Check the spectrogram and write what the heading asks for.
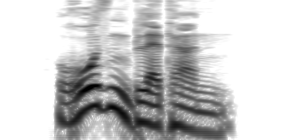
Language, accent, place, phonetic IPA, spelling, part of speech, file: German, Germany, Berlin, [ˈʁoːzn̩ˌblɛtɐn], Rosenblättern, noun, De-Rosenblättern.ogg
- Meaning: dative plural of Rosenblatt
